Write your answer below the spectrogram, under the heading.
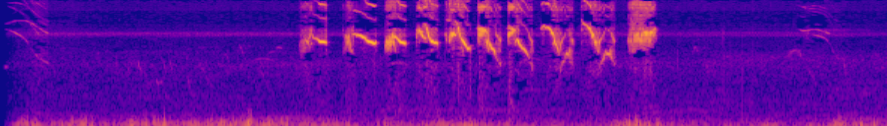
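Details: Double-collared seedeater singing while perched on a hand: a fast burst of about ten high, sharply modulated whistled notes over roughly two seconds, then quiet with faint low background rumble.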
